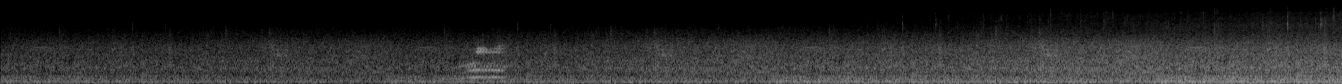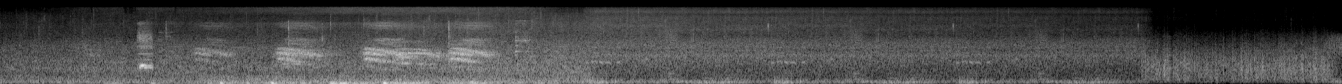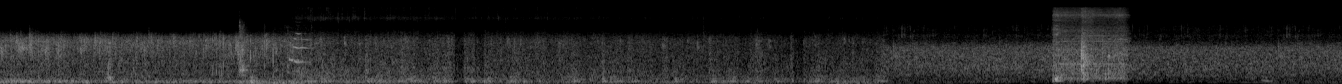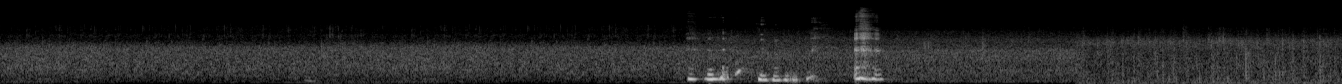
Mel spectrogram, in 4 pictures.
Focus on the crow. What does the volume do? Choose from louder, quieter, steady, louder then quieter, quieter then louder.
louder.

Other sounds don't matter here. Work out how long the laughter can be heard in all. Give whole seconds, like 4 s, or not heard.
2 s.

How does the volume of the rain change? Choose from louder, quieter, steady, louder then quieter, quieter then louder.
louder then quieter.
